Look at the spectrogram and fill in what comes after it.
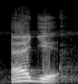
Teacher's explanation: Ya, kemudian saat disukun huruf jim ini mempunyai sifat pantul atau qalqalah.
